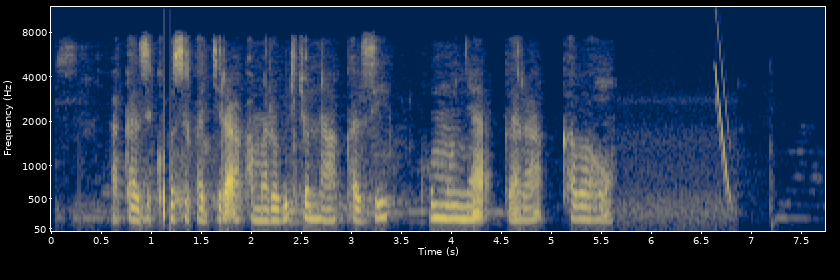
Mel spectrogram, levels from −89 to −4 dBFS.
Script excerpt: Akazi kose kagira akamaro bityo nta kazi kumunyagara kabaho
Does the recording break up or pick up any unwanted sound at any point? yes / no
yes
